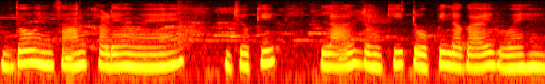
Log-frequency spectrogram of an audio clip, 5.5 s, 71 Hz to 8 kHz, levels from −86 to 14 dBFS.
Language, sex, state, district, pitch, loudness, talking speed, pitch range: Hindi, female, Uttar Pradesh, Lucknow, 200 Hz, -14 LUFS, 145 wpm, 190-220 Hz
